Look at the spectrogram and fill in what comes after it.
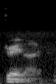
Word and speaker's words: Draenei: I am currently playing, is it pronounced Draenei? – Draenei.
